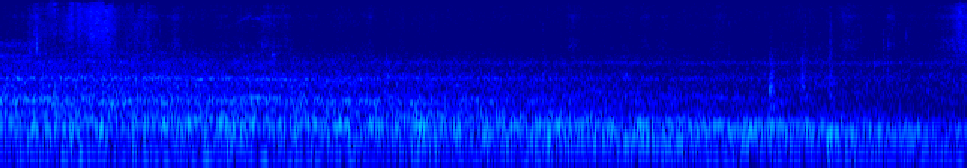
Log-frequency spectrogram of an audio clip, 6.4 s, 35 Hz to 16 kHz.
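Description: Steady road and tyre noise heard inside a Tesla Model 3's cabin as the car slows from about 50 km/h toward a stop at a red light, a low hum that eases slightly near the end.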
